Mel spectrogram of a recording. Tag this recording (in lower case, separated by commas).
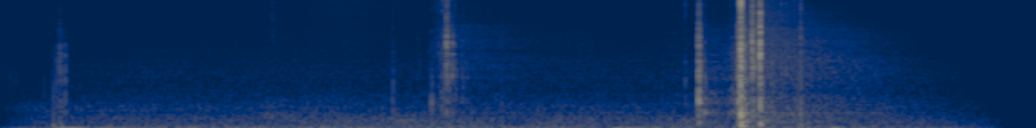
telephone, alarm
